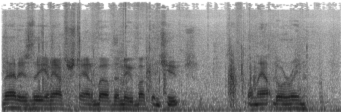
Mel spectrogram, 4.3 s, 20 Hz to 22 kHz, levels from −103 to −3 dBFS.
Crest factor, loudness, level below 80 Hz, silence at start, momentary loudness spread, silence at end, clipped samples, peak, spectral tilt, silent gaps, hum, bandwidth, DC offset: 18 dB; -17 LUFS; -40 dBFS; 0 s; 11 LU; 0 s; under 0.1%; 0 dBFS; -4.5 dB/octave; none; none; over 20 kHz; under 0.1%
